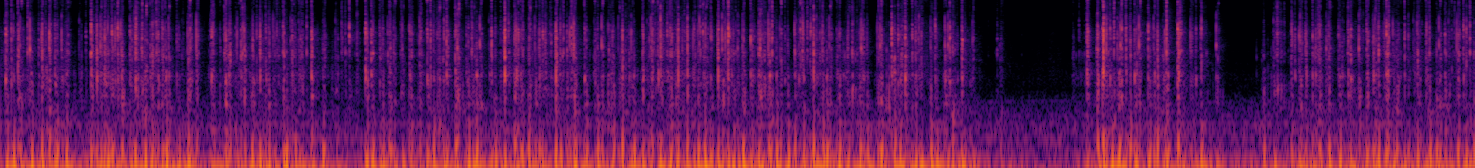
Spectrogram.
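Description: Fingertips type rapidly on a compact white plastic wireless keyboard with low-profile keys, producing a dense stream of light, bright clicks over a steady low hum. Brief pauses in the typing come around the tenth and twelfth seconds before the quick tapping resumes.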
